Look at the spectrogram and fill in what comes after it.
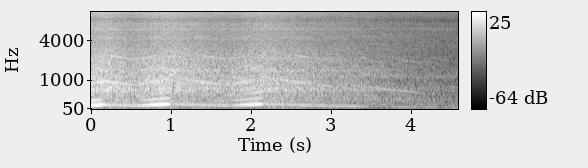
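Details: Classic Mini on the road after the carburettor, rebuilt by someone else, had the owner's original custom needle refitted and progression to full power adjusted: crisp throttle blips rise and fall cleanly, revs die away smoothly without stumbling; fuelling now correct.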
